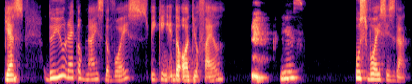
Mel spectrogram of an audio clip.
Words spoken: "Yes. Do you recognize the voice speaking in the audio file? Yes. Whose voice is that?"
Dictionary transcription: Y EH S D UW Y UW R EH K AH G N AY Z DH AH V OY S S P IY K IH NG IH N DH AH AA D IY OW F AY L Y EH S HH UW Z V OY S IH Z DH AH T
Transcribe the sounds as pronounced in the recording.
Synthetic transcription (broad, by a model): Y EH S D UW Y UW R EH K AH G N AY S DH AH V OY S S P IY K IH NG IH N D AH AA D IY OW F AY L Y EH S HH UW S V OY S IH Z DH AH T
